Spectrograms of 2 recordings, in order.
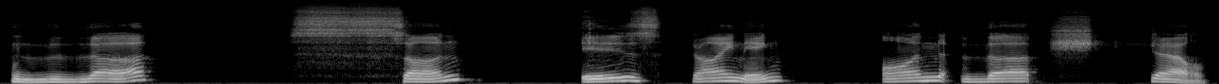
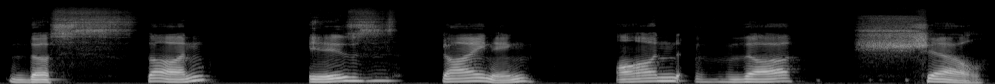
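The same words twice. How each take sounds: First: "is shining" and "on the shell" stretched out very slowly; very slow demo. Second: Each word spaced out, "shell" falling at the end; a first, steady read of the sentence; word by word demo. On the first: Tutor repeating number five much slower for learners, words drawn out. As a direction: drag every sound out so learners can follow. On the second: Tutor modelling number five for Vietnamese learners, words spaced apart. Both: Shown as a demonstration. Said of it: "One more time".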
